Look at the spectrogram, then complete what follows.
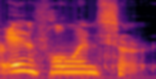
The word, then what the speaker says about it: influencer: Oh, influencer. Influenza report? Wait. Send me a link to it. I never heard of it. Michelle, you're adding a syllable to influencer. It's influencer.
